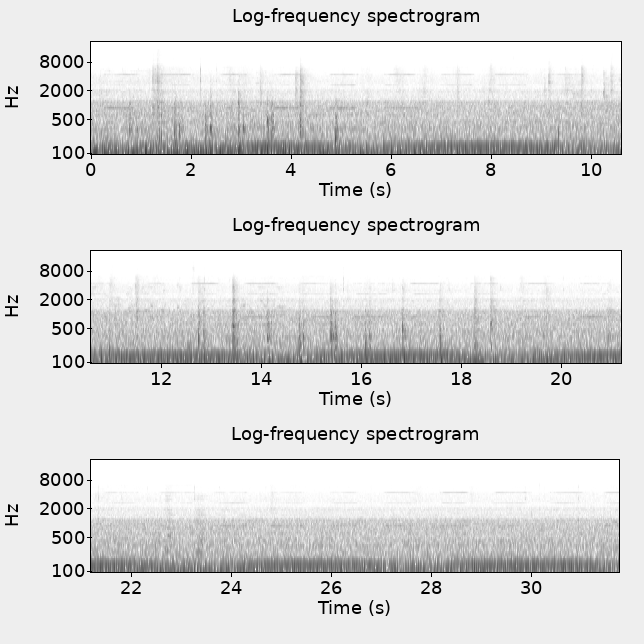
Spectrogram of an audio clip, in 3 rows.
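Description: Diesel engine of an Alexander Dennis Enviro500 MMC double-decker bus idling at a standstill, a steady low rumble. Over it, a short electronic beep repeats about every three-quarters of a second.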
